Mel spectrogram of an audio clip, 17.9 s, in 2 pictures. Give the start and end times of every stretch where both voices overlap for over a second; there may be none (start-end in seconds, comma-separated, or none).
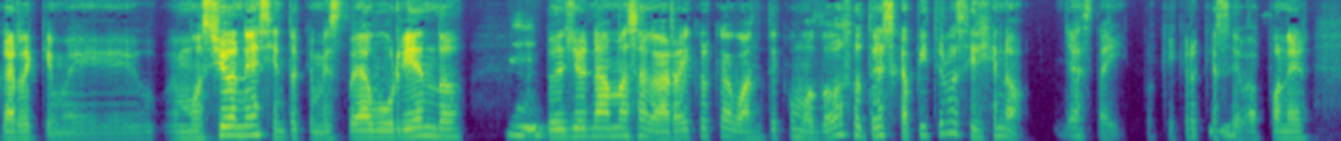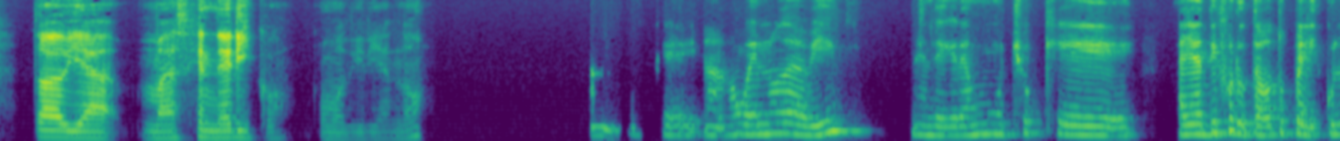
none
